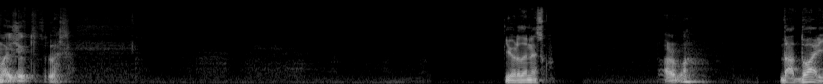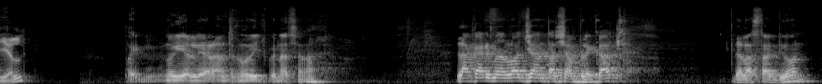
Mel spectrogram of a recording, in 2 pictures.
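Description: A middle-aged man speaks with animation close to a microphone, in short bursts with pauses.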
